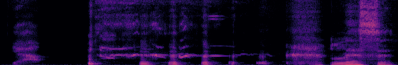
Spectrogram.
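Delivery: ordinary delivery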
